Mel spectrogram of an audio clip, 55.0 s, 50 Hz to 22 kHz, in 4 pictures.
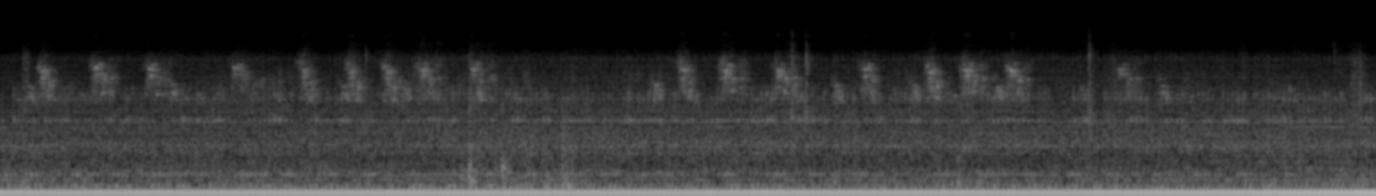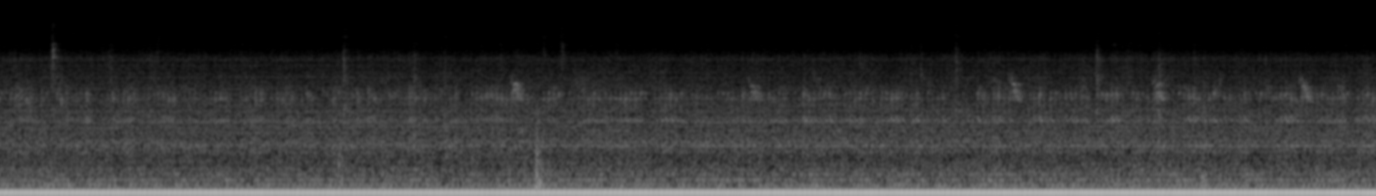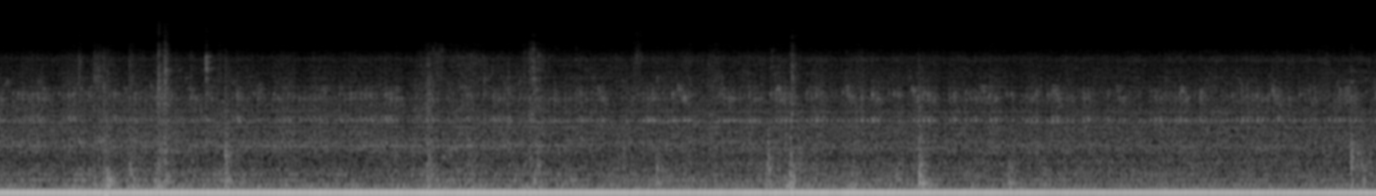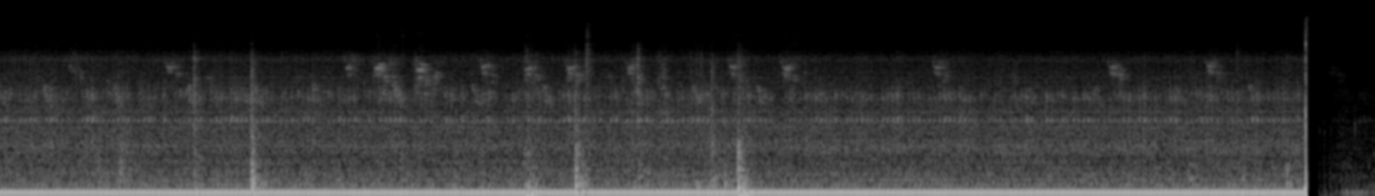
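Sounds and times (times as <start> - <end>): low hum: 0.0 - 55.0.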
